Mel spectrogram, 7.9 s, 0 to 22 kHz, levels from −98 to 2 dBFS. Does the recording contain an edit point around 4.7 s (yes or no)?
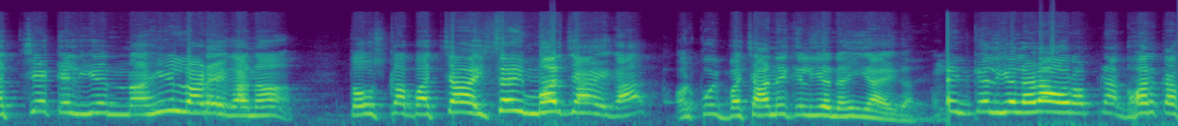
no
